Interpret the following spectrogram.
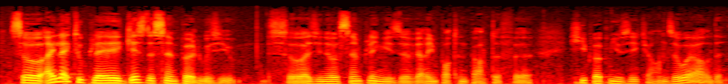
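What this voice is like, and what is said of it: French accent. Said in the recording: “as you can tell from the accent, I'm French”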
